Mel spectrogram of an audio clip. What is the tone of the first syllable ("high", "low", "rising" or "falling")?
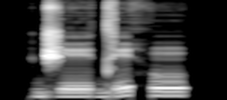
low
